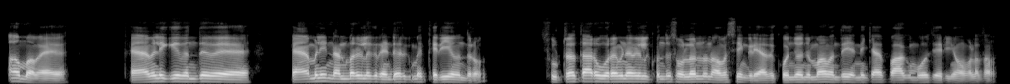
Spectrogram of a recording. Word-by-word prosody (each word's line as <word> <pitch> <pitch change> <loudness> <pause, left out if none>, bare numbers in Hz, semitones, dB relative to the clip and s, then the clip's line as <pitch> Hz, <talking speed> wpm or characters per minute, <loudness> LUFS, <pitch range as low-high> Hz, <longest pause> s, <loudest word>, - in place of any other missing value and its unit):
ஆமாவே 90 -10 +2 0.8
ஃபேமிலிக்கு 135 +7 +2
வந்து 135 +2 0
வே 130 - +5 0.7
ஃபேமிலி 130 +7 +2
நண்பர்களுக்கு 135 +1 +1
2 120 - 0
பேருக்குமே 125 -1 -3
தெரிய 125 - +2
வந்துரும். 105 -3 -4 0.6
சுற்றத்தார், 140 +1 +1
உறவினர்களுக்கு 135 -2 +2
வந்து 130 +1 -5
சொல்லணும்னு 120 -2 +2
அவசியம் 110 0 -3
கிடையாது. 95 0 0
கொஞ்சம் 115 +1 +1
கொஞ்சமா 115 +2 +1
வந்து 115 +2 -3
என்னைக்காவது 110 +1 -3
பார்க்கும்போது 105 +1 -2
தெரியும். 95 -2 -4
அவ்வளோதான். 90 0 -6
120 Hz, 135 wpm, -14 LUFS, 110-135 Hz, 0.8 s, வே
